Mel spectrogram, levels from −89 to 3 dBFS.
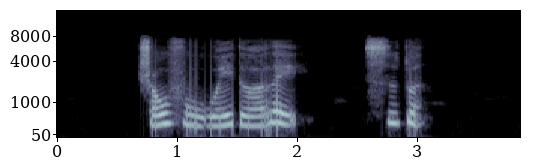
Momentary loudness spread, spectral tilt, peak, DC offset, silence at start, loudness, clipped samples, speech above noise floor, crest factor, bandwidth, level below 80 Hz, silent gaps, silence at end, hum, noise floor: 9 LU; -2.5 dB/octave; -12 dBFS; under 0.1%; 0.7 s; -28 LUFS; under 0.1%; 59 dB; 18 dB; 8.4 kHz; -62 dBFS; none; 0.8 s; none; -86 dBFS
